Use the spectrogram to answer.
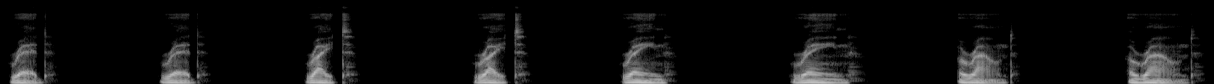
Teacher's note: Your tongue pulls back and it kind of curls up a little, but it doesn't touch anything. It just floats. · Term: English R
